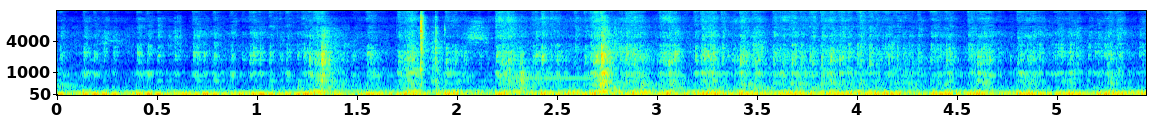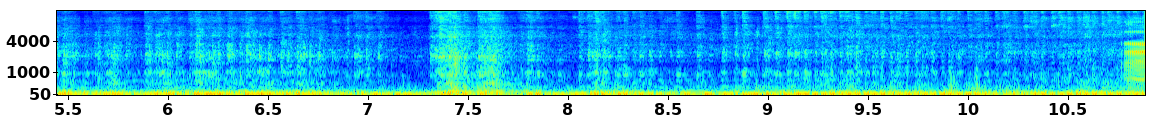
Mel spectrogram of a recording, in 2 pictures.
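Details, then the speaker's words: Chevrolet Camaro on day three of chasing a misfire, engine now surging with throttle spiking by itself: deep rumble with uneven beat and stumbles, misfiring badly at start of a drive, no code set yet. "see it's already misfiring again all right let's just drive it around the block and see if it'll throw a code"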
